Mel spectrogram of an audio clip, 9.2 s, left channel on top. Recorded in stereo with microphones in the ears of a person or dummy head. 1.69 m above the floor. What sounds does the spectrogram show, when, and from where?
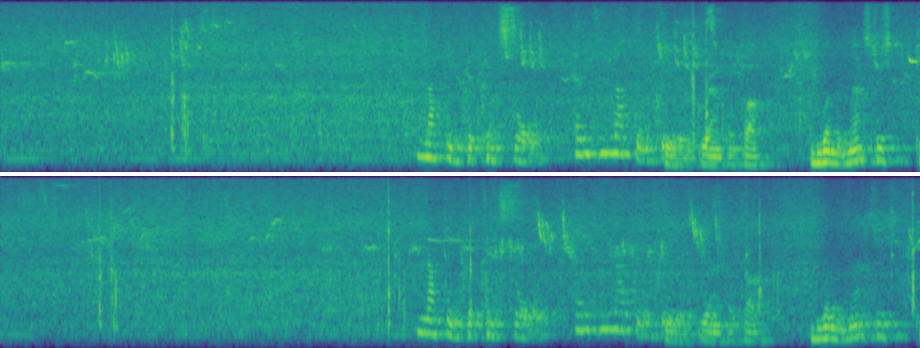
4.2 s a woman speaking: 20° right (ahead or behind), 1.5 m; by 7.4 s 50° left (ahead or behind), 2.5 m
6.6 s a man speaking: 60° left (ahead or behind), 1.3 m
